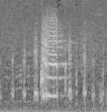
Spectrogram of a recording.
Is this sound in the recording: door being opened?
no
